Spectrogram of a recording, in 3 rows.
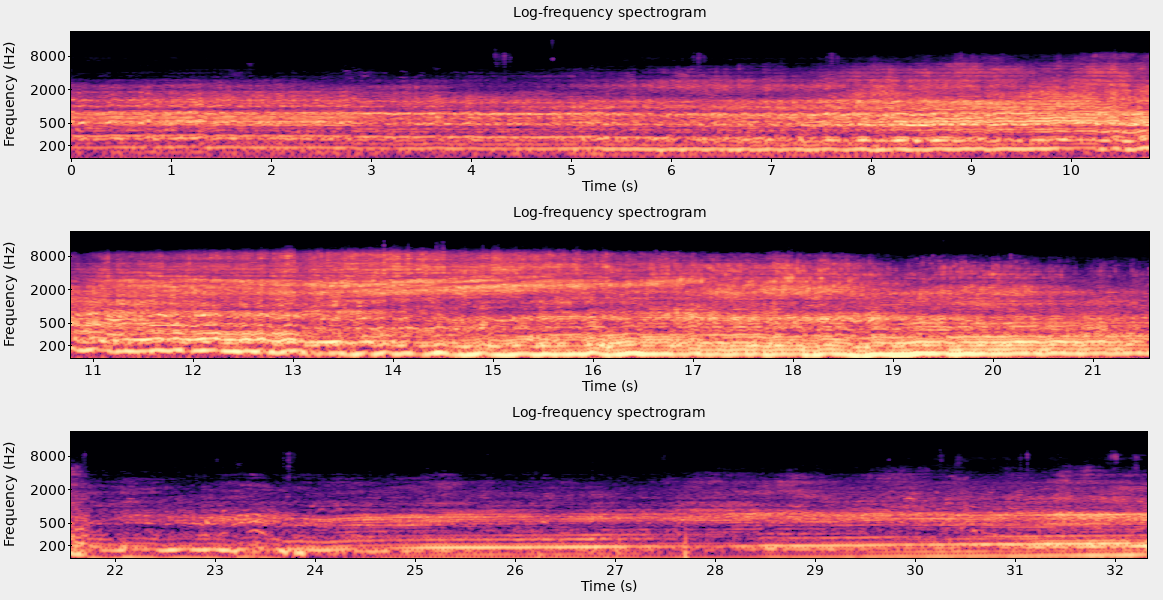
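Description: BPM 8000 cc V8 engine of a three-point racing hydroplane running hard at speed. It grows louder as the boat passes and then drops suddenly about two thirds of the way through.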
